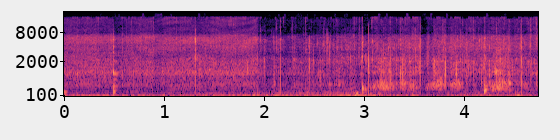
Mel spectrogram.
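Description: Onions sizzling in a hot pan while being stirred: a continuous close crackle with brief scraping and knocking strokes from the spoon scattered through it, and no voices.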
